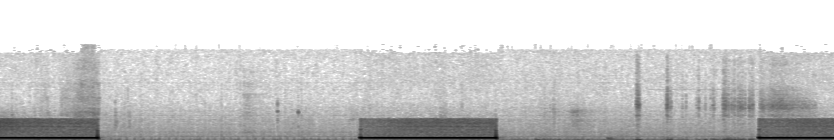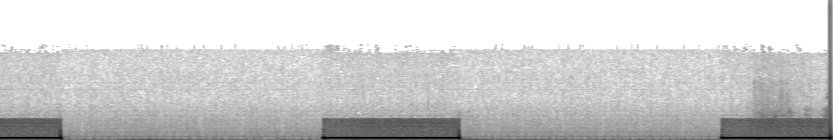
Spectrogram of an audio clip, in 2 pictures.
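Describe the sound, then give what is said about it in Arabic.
Telephone ringback tone on an unanswered call: five long, steady mid-pitched beeps, each about a second and a half, separated by longer quiet gaps. “كاينش جواب؟ الهاتف يرن.”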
